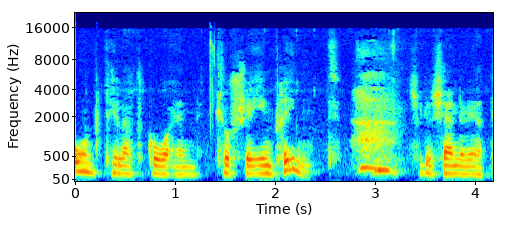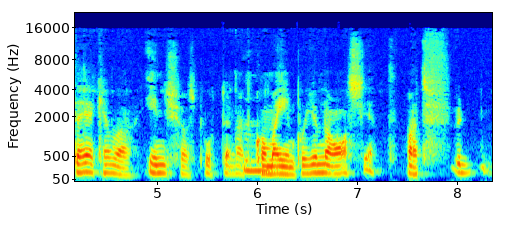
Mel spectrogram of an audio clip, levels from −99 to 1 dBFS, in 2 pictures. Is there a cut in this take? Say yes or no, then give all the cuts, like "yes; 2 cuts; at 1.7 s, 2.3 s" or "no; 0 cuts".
yes; 1 cut; at 7.4 s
